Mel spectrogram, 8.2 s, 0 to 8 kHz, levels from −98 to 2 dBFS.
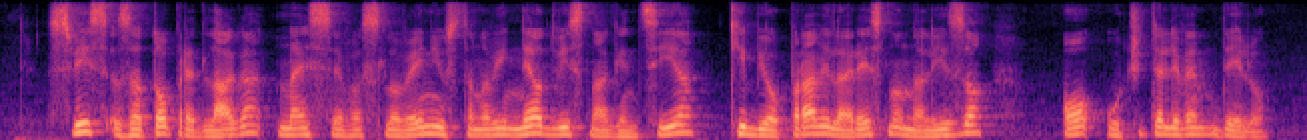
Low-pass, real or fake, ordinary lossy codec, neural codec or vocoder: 7.2 kHz; real; none; none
